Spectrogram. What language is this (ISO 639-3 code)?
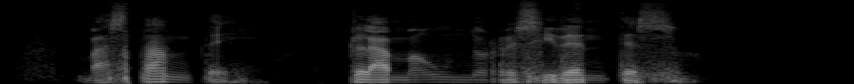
glg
